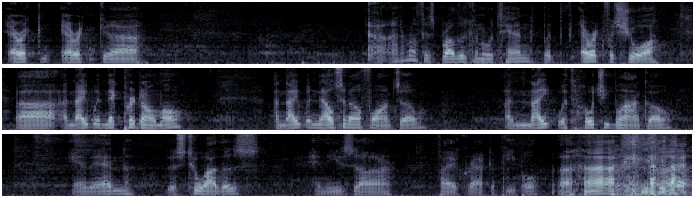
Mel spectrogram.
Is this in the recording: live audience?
yes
